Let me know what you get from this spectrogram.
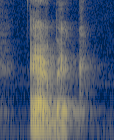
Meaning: an airbag
- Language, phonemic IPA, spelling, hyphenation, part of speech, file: Dutch, /ˈɛːr.bɛk/, airbag, air‧bag, noun, Nl-airbag.ogg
